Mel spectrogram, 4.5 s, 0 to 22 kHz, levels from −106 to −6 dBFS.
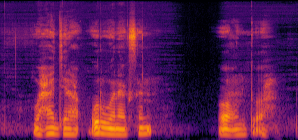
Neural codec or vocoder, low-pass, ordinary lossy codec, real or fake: none; none; none; real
